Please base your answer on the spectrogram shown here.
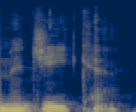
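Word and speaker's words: Mageika: Majika. And it's uh Well, actually, I should spell that.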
